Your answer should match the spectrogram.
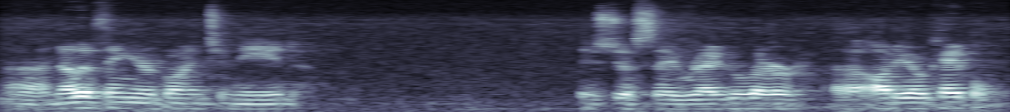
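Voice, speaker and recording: A man with a medium-pitched voice hosts an unscripted tech walkthrough. He explains things step by step in short, halting phrases. The mic sits some distance away, and there is faint noise behind him. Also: flat delivery. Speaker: host of a how-to tech video series. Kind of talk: casual unscripted product walkthrough.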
